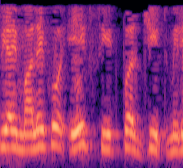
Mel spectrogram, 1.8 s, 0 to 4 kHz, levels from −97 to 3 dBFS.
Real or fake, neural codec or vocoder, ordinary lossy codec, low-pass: real; none; MP3, 24 kbps; 3.6 kHz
